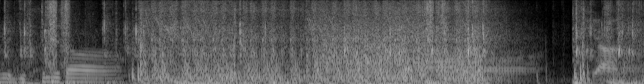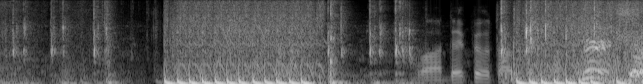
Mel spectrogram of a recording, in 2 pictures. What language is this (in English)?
Korean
